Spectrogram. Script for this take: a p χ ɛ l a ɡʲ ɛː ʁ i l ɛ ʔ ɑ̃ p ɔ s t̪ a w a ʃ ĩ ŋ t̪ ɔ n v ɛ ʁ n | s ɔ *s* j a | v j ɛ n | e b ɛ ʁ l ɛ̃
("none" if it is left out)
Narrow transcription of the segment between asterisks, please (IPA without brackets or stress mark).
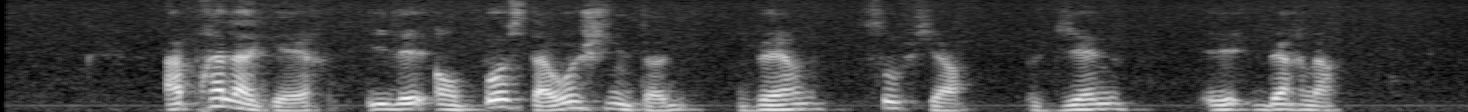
f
